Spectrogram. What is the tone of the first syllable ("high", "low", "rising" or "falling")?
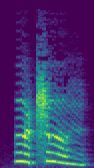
falling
